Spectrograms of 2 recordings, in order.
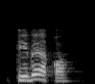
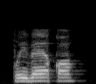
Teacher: الطاء محتفظه بتفخيمها ما زالت مفخمه · Shown in: second take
